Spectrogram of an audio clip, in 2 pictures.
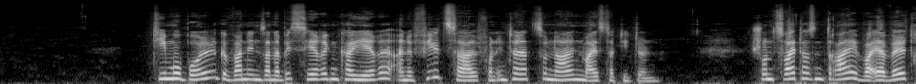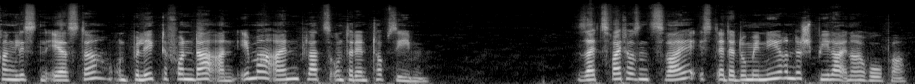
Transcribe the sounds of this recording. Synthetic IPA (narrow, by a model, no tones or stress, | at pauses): tʰiːmobɔlɡəvanɪnzaɪnɐbɪsheːʁ̞ɪɡŋ̩kʰaʁjeːʁ̞əʔa̰ɪnəfiːlt͡saːlfɔnɪntɐnat͡sjonaːlənmaɪstɐtʰiːtl̩n | ʃoːnt͡sv̥aɪtʰaʊzn̩t̚d̥ʁaɪvaːɐeːɐvɛltʁ̥aŋlɪstn̩ʔeːɐstɐʊnt̚b̥əleːk̚təfɔndaʔa̰nʔɪmɐʔa̰ɪnənpʰl̥at͡sʔʊ̰ntɐɾeːntʰɔpz̥iːbm̩ | zaɪt̚t͡sv̥aɪtʰaʊzn̩tt͡sv̥aɪʔɪsteːɐdeːɐdominiːʁ̞əndəʃpiːlɐɪnɔʏʁoːpʰa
